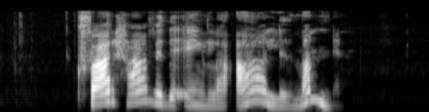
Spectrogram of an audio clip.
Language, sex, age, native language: Icelandic, female, 20-29, Icelandic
